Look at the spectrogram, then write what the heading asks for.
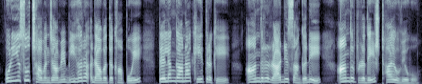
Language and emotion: Sindhi, neutral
